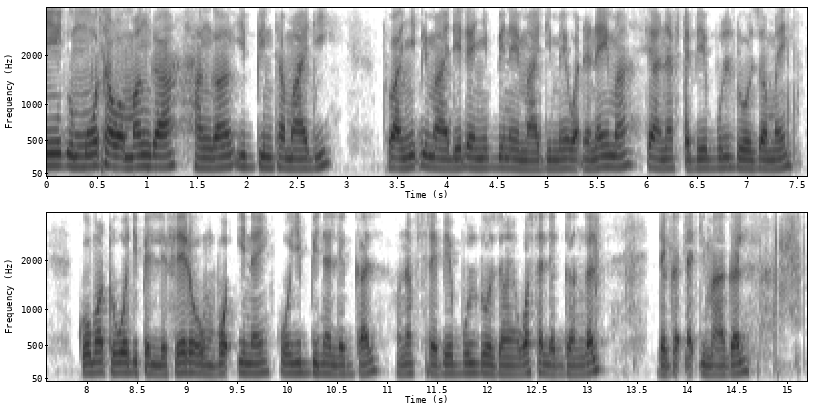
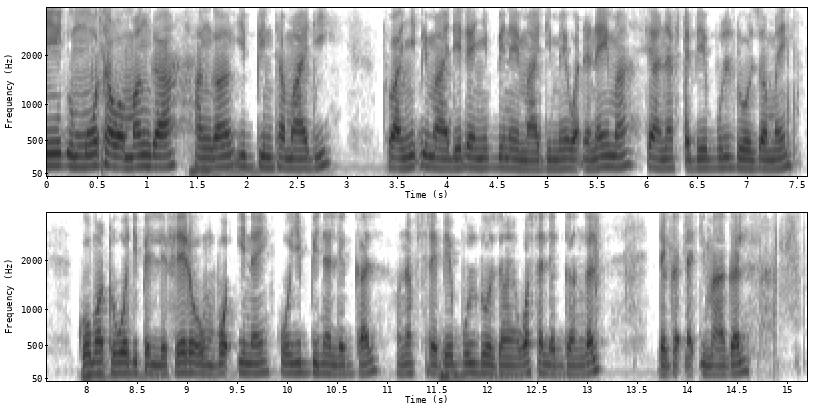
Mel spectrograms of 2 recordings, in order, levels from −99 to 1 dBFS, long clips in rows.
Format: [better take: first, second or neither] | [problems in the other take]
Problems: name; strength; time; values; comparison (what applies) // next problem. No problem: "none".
first | noise reduction (neural mask model RNNoise)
